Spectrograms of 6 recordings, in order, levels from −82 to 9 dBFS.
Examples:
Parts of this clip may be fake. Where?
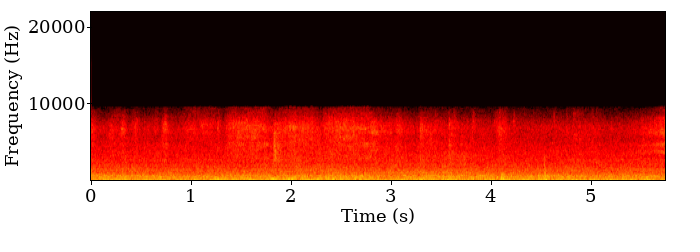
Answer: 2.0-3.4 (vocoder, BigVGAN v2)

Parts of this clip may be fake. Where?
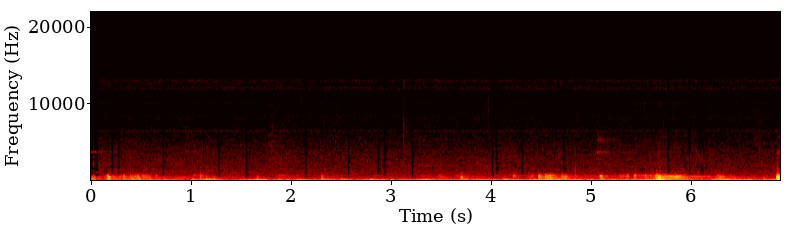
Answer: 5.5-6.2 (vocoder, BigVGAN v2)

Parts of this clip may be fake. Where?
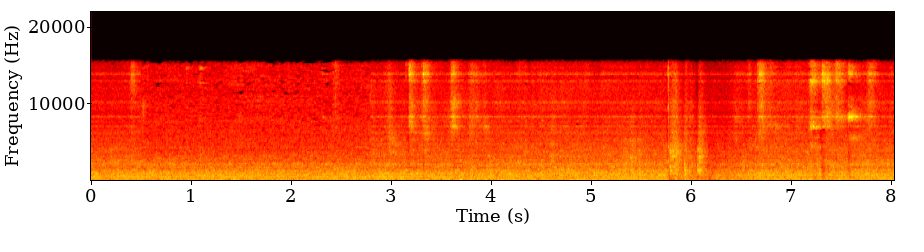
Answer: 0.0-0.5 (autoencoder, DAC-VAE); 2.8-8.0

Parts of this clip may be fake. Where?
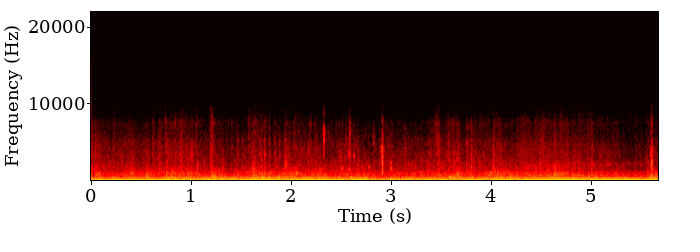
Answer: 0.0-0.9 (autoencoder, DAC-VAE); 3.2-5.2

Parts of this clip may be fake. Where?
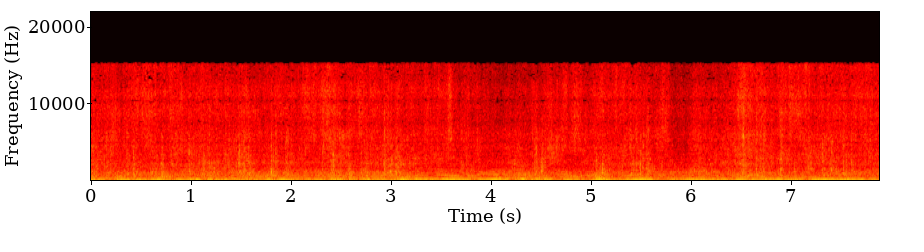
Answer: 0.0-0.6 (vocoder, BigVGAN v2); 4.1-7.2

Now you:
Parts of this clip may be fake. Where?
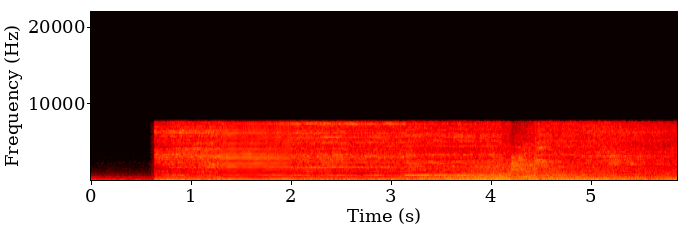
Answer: 1.3-2.0 (vocoder, WaveNeXt)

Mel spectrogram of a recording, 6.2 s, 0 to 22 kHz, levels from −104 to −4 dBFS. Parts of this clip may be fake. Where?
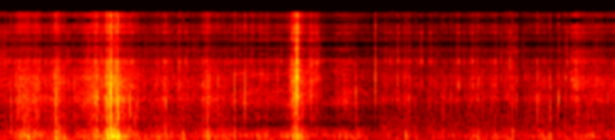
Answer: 2.3-3.8 (codec, SNAC)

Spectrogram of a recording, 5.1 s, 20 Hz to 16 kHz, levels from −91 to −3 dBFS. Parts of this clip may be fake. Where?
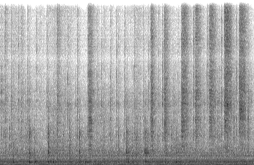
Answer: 0.0-3.9 (vocoder, BigVGAN v2)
